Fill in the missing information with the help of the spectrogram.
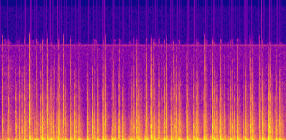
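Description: Long nails tap and scratch the printed side of a hollow black cardboard Jordan shoe box held upright. A fast, uneven run of short, dry taps carries a low, hollow thump from the box, with a light papery scratch above it. Each tap dies away almost at once.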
